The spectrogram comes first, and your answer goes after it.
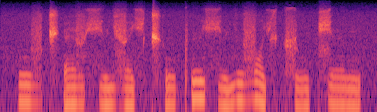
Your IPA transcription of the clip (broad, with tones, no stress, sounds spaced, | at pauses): u˨ v t͡ʃʼ ɛ˨ v ç ɨ˨ j v ɛ˨ ç t͡ʃʼ u˨ pʼ ɨ˦ ç ɨ˨ j ɨ˦ v ɔ˦˨ ç ʈ͡ʂ u˨ t͡ɕ ɘ˨ m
